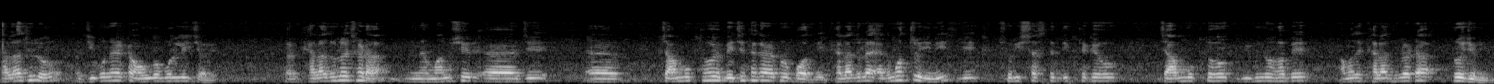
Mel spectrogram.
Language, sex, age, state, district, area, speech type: Bengali, male, 45-60, West Bengal, Kolkata, urban, spontaneous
